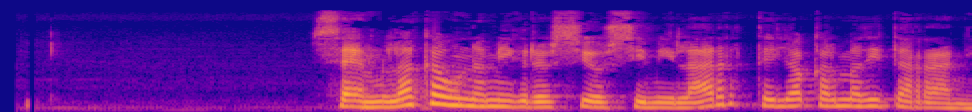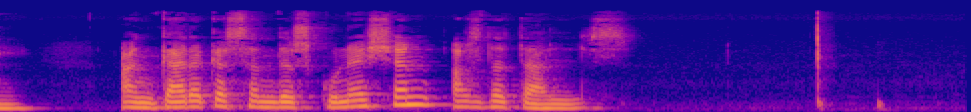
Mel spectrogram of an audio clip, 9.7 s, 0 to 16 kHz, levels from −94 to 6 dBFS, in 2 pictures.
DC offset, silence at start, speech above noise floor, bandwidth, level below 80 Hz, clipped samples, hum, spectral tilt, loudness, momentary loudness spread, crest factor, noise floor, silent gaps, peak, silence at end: under 0.1%; 1.55 s; 47 dB; 11.5 kHz; -66 dBFS; under 0.1%; none; -5.5 dB/octave; -22 LUFS; 17 LU; 20 dB; -68 dBFS; none; -2 dBFS; 0.45 s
